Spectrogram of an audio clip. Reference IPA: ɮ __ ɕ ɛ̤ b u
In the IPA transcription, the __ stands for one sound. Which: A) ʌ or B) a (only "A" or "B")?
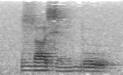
B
